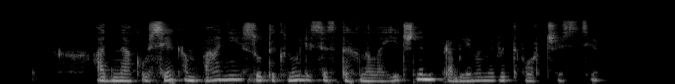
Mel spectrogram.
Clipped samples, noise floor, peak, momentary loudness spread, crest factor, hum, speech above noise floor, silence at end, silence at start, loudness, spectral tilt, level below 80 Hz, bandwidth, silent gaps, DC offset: under 0.1%; -81 dBFS; -18 dBFS; 14 LU; 18 dB; none; 46 dB; 0.75 s; 0.6 s; -35 LUFS; -4.5 dB/octave; -66 dBFS; 8.2 kHz; none; under 0.1%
